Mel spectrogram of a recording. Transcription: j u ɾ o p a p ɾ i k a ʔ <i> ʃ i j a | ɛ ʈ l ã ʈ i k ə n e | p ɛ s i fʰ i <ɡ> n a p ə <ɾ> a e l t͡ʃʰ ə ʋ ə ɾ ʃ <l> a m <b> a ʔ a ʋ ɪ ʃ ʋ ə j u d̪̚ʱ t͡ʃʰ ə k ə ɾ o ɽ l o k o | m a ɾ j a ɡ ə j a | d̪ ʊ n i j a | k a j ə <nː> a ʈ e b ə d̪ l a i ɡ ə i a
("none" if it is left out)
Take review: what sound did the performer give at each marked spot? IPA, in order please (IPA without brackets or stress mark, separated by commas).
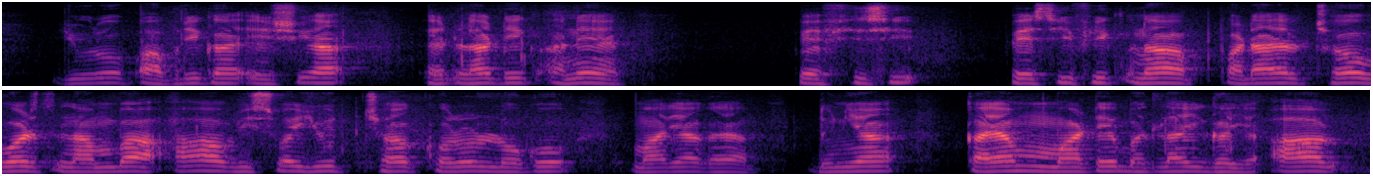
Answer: e, k, ɽ, l, b, mː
